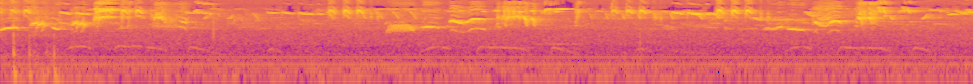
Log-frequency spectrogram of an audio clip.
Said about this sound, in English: Well, I'm just standing beneath a beautiful male blackbird that's singing.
